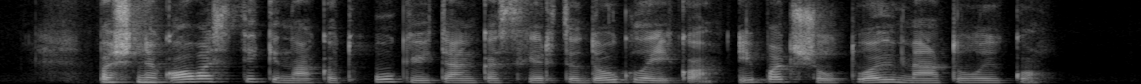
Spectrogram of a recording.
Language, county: Lithuanian, Utena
